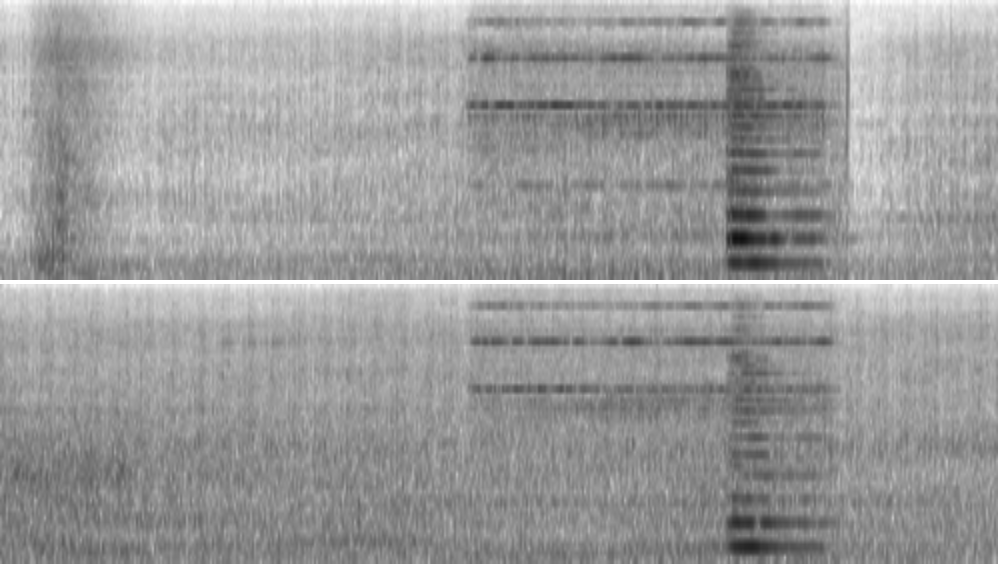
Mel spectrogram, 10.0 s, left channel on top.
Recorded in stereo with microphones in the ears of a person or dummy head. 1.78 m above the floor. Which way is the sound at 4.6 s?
45° left (ahead or behind).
